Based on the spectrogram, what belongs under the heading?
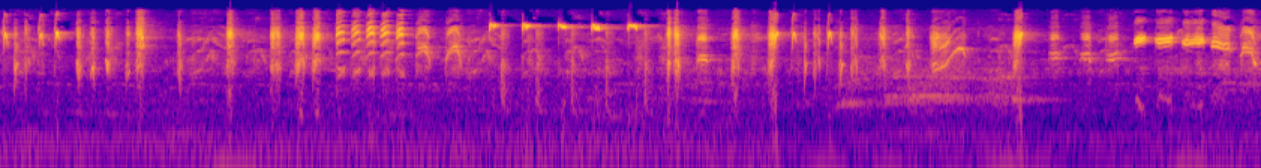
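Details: Kolibri ninja sunbird in energetic full song for tutoring other birds: a dense run of shrill, high twitters, buzzy trilled bursts and thin descending whistles, with a brief lower warbled phrase midway.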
